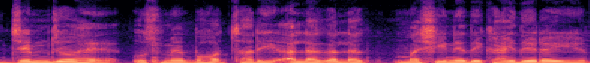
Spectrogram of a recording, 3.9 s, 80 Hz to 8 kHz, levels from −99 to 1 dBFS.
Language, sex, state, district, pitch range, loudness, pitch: Hindi, male, Bihar, Gopalganj, 135-145 Hz, -21 LUFS, 140 Hz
